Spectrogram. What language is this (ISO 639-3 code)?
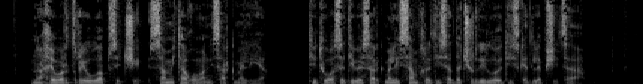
kat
